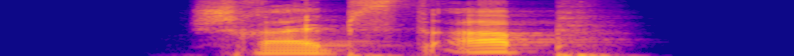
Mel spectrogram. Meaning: second-person singular present of abschreiben
- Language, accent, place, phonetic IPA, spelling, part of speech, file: German, Germany, Berlin, [ˌʃʁaɪ̯pst ˈap], schreibst ab, verb, De-schreibst ab.ogg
